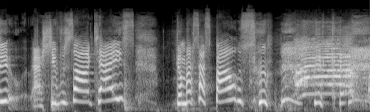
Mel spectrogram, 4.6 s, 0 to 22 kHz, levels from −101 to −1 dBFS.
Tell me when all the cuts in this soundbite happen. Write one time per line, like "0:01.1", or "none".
0:03.4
